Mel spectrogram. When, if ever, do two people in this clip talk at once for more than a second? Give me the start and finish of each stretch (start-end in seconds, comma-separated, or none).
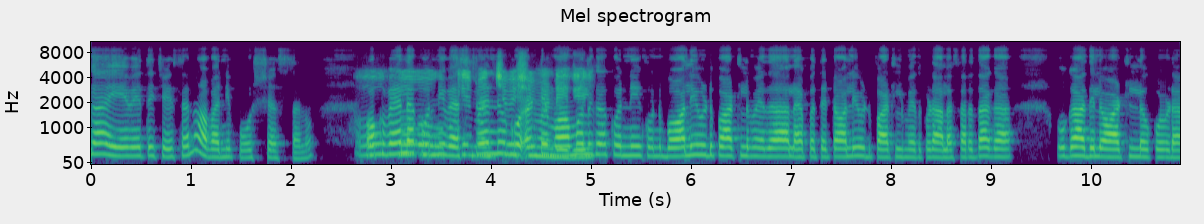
2.8-4.9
